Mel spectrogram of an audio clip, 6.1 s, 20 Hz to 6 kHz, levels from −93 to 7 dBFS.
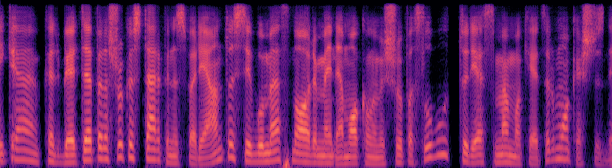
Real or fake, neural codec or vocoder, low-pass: fake; codec, 16 kHz, 0.3 kbps, FocalCodec; 5.4 kHz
